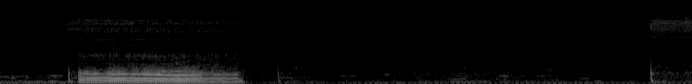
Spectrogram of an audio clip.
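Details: Jack Russell terrier asleep after falling asleep while watching television, possibly very tired: loud, drawn-out droning snores of about two seconds with quiet breathing between; dog snoring.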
